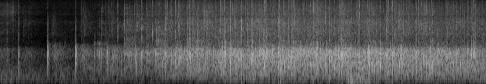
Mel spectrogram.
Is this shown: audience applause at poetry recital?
yes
